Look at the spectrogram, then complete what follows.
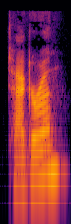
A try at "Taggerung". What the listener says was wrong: You don't pronounce the G. Taggerung.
